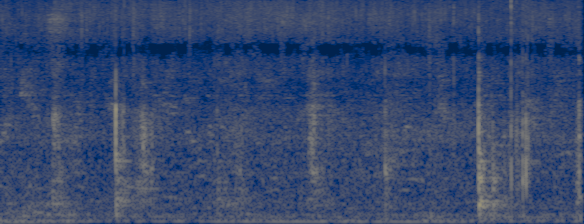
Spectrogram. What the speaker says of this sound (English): you're going to stir that in until the egg is fully cooked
